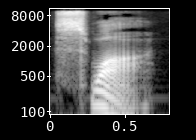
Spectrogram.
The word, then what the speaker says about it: swa: and The Vow so the word so was originally SWA and the number two was originally TWA of course the word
